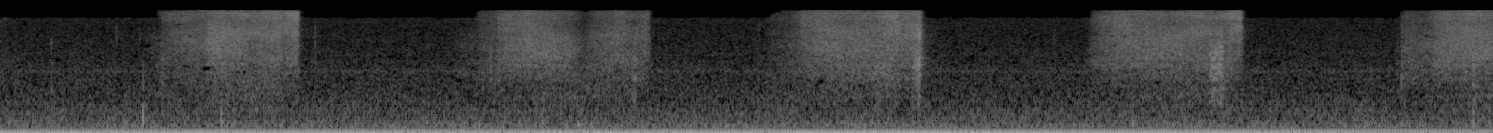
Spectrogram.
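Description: Fingertips and short nails scratch and tap the dark paper cover of a thick paperback book with a solid block of pages, lying partly on a table. Soft, bright, hissy scratching strokes come in repeated bursts over a steady low hum.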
